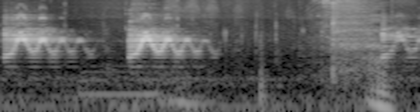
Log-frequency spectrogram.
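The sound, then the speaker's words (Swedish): A mobile phone that was not switched off gives a notification twice in quick succession, a bright warbling electronic chirp that bends up and down in pitch, fairly loud, with a faint thud near the end. “Det var inte lyckat så av ljudet här. Den icke avslagna mobilen.”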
